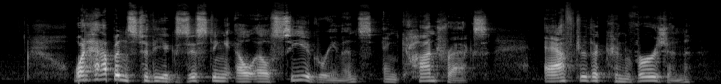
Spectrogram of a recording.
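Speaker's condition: No condition

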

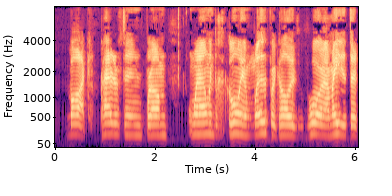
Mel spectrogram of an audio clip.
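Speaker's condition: Double hemiplegia cerebral palsy

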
